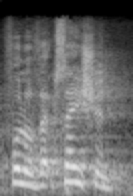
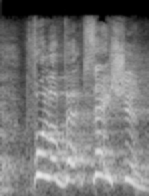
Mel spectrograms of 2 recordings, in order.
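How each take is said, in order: First: It is said with mild energy. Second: It is said with strong, forceful energy.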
